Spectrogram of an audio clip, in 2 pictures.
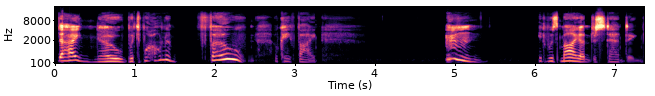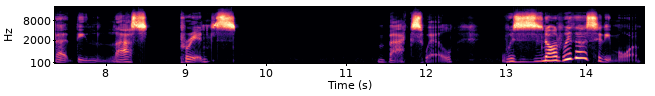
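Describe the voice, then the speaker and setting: A woman playing an exasperated, sarcastic vampire businesswoman in an improvised roleplay, with a halting, dry delivery. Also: medium pitch, very animated, bright, forceful tone, breathy edge, no echo, full character voice. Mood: guarded, insistent. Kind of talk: improvised tabletop roleplay, phone conversation.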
